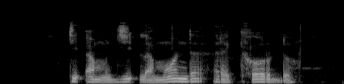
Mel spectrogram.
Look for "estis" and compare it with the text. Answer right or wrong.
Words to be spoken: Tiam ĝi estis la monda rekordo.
wrong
